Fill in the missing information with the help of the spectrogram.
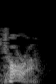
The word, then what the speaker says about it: Torah: A wonderful example happens to be Torah. Torah is T-W-R-H, and the O in Torah comes from the Hebrew wa. The ah in Torah, that vowel sound, comes from the Hebrew he.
